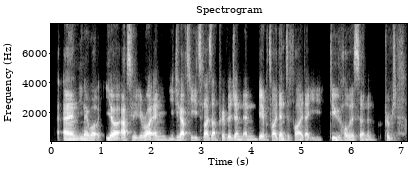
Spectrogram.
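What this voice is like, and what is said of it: British RP accent. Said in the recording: “I do speak of a nice RP accent.”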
